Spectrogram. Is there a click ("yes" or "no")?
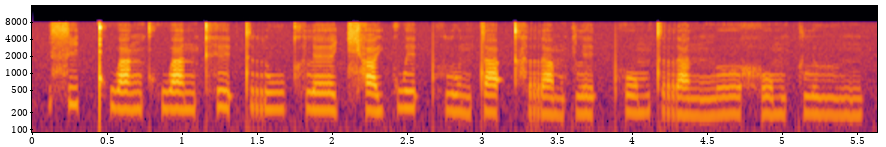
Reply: no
